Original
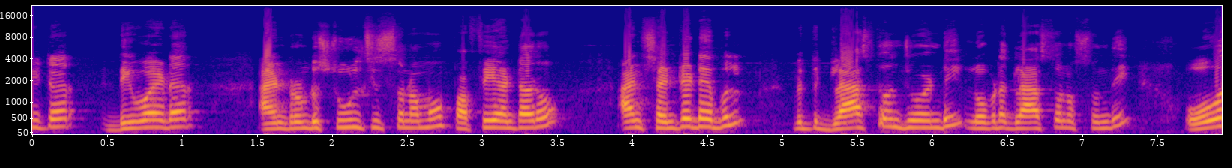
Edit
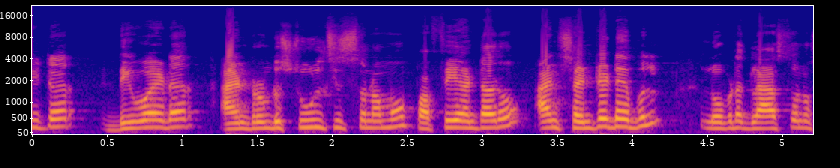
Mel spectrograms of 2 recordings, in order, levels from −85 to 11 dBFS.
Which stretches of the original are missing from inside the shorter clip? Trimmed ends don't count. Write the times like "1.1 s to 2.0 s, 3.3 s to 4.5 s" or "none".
1.2 s to 1.4 s, 3.5 s to 3.8 s, 5.0 s to 6.2 s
